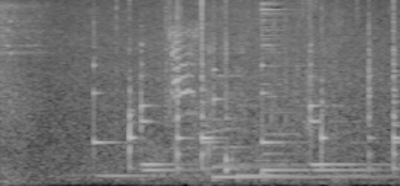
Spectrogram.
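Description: Soft background music: after a quiet first second, held low notes come in with a few separate struck notes over them.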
